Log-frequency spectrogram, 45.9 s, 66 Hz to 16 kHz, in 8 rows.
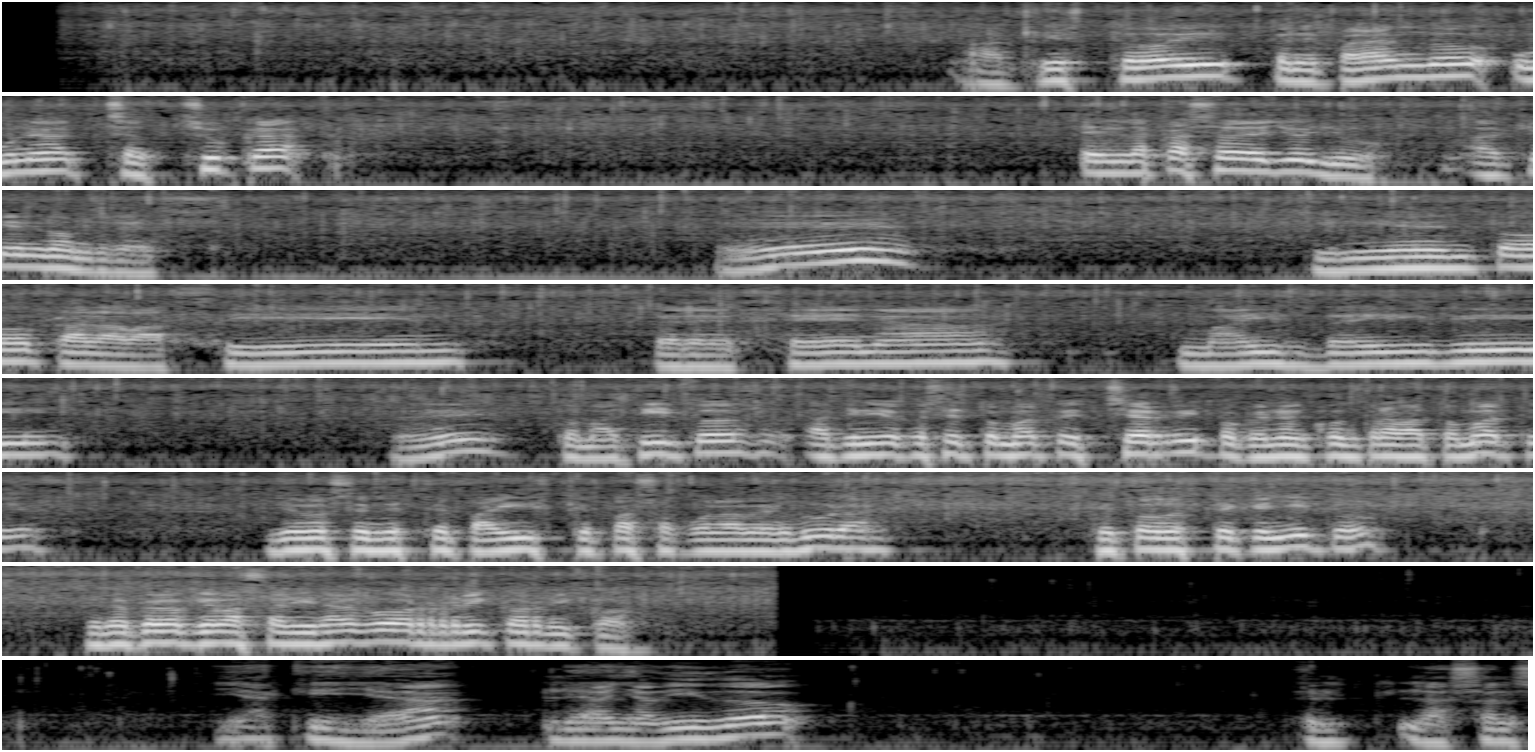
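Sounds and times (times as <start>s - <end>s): vegetables sizzling in a pan: 0.2s - 43.1s.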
